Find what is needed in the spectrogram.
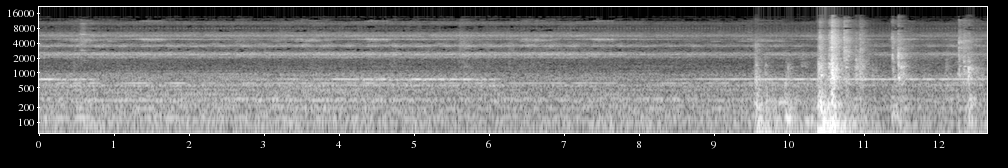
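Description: Steady low background hum, then near the end a few loud knocks and a clatter as a door opens.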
